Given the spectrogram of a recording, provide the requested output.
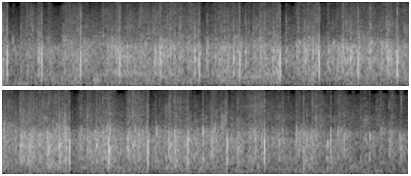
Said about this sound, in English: Ladies and gentlemen, please give him a round of applause.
